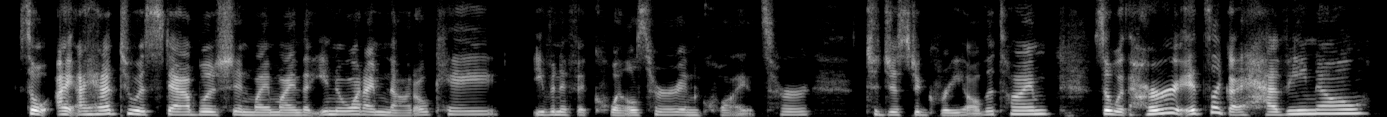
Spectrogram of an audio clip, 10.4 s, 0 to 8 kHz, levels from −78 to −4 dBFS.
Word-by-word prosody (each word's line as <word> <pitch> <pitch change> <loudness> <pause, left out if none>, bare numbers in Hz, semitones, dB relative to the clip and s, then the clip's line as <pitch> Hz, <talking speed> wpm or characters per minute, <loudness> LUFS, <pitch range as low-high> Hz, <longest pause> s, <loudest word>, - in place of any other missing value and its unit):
so 250 -2 +5
I 220 - +7
I 210 - +2
had 240 +2 +3
to 255 -3 +1
establish, 195 -2 +1
in 190 -3 -2
my 175 -1 -1
mind, 170 -1 -2
that, 170 - -3
"You 210 - -3
know 215 0 -1
what, 220 -1 0
I'm 190 -2 0
not 160 -1 -6
okay, 215 +3 -7 0.3
even 195 0 -4
if 180 - -9
it 175 - -7
quells 170 0 -4
her, 185 -2 -6
and 170 -2 -5
quiets 170 +11 -13
her, 200 0 -9 0.4
to 220 - -6
just 185 0 -5
agree 165 -2 -5
all - - -3
the 210 +1 -5
time." 235 +1 0 0.3
So 245 - +7
with 195 -3 0
her, 245 +6 +5
it's, 250 +3 +3
like, 340 -9 +2
a 185 - +2
heavy 200 +6 +1
no, 265 +2 +2
200 Hz, 220 wpm, -21 LUFS, 185-235 Hz, 0.4 s, I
